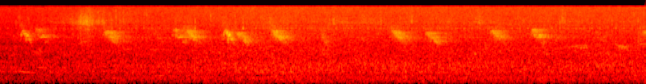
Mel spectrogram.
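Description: Birds chirping: a run of short, high, downward-slurred notes, about two a second, over a steady outdoor hiss.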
